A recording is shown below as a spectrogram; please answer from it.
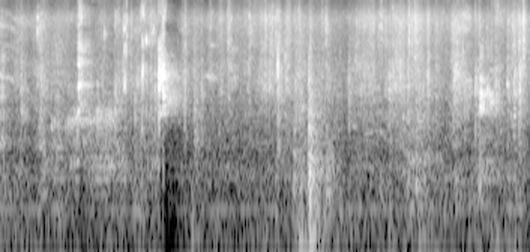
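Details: Litter of bully bulldog puppies from Rocko and Teerza, five and a half weeks old, giving short high squeaky yelps and whimpers amid a noisy, hissy indoor background, with a sharp louder squeal near the middle.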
